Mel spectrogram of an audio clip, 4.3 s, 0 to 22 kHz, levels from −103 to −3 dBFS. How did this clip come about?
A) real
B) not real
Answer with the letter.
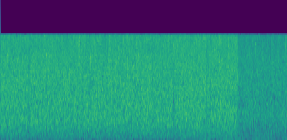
A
